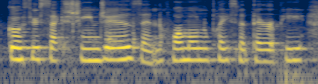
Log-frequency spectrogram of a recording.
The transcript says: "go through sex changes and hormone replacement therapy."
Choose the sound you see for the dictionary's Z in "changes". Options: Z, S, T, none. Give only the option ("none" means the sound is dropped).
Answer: Z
